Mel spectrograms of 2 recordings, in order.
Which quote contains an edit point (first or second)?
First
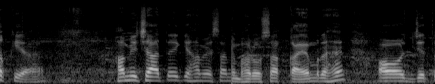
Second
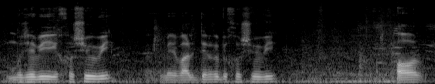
first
